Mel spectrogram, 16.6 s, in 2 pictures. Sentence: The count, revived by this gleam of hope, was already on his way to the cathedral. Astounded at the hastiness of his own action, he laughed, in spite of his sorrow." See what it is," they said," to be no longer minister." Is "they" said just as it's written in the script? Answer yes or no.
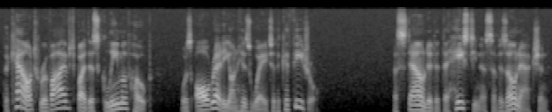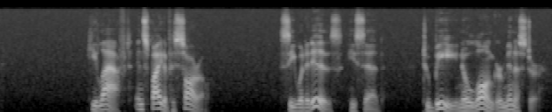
no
